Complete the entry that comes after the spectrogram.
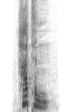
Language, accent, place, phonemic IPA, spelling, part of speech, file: German, Germany, Berlin, /ˈhatn̩/, Hatten, proper noun, De-Hatten.ogg
- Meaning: Hatten (a municipality of Oldenburg district, Lower Saxony, Germany)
